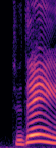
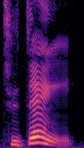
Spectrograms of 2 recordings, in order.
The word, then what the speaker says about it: today: 보시겠어요 어떻게 발음 하실까요 today 아셔야 되죠 여러분들 today today today 아고 하셨을 거예요 아마 대부분의 분들이 today 아니라 today 정확하게 무게 중심이 뒷부분에 쏠려 있어요 today today 그래서 요거를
